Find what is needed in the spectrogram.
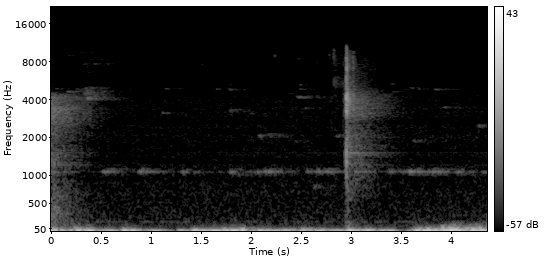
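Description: A single sharp computer mouse click about three seconds in, over a faint low background hum.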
